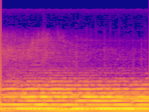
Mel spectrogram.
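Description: Soothing instrumental background music with long held low notes over a deep bass.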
